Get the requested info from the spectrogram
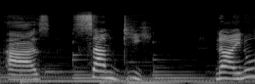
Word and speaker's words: samedi: In most cases, the letter E is being omitted when pronouncing. So that's why the French speakers hardly stress themselves to say samedi. Instead, they say samedi.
